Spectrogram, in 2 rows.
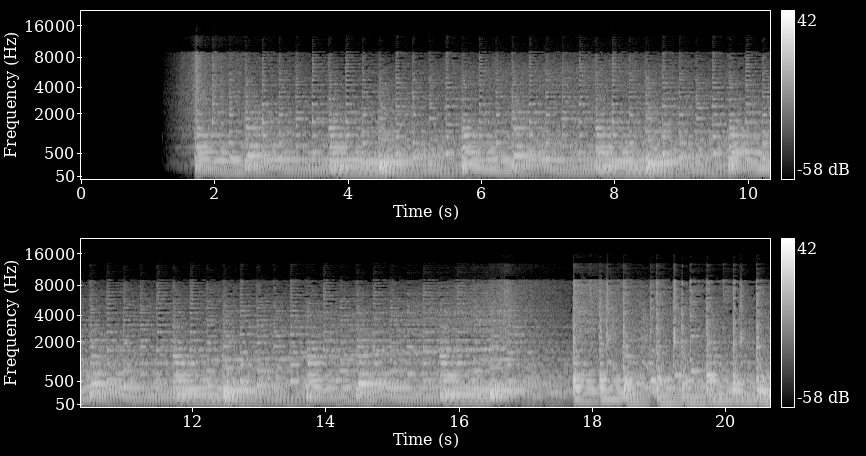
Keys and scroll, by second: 11.7 ctrl+0.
